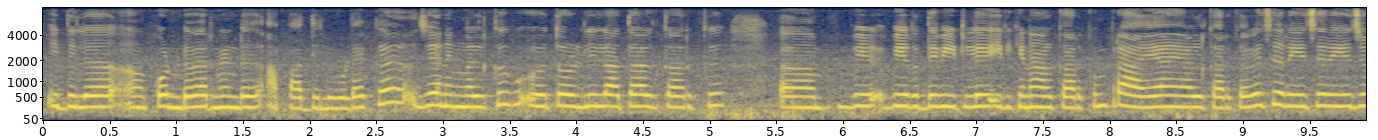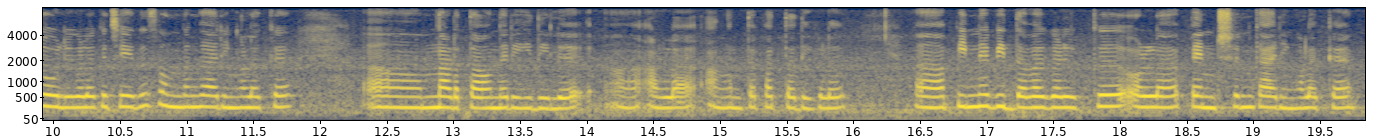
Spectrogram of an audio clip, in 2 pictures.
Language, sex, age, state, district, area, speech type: Malayalam, female, 18-30, Kerala, Ernakulam, rural, spontaneous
